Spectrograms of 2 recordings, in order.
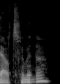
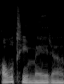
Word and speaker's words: altimeter: I think it's altimeter. I think some people pronounce it altimeter, but that just sounds stupid in my opinion.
